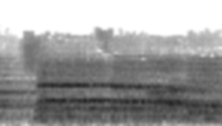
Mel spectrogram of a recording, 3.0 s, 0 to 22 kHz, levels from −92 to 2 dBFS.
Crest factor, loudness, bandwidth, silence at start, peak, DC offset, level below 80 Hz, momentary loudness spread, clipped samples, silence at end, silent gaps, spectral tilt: 12 dB; -13 LUFS; 9.4 kHz; 0 s; -2 dBFS; under 0.1%; -56 dBFS; 8 LU; under 0.1%; 0 s; none; -4 dB/octave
